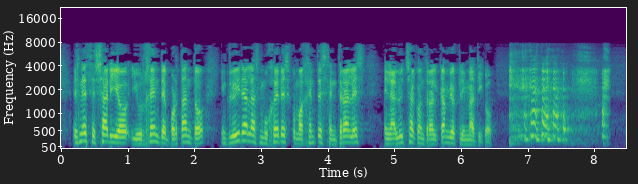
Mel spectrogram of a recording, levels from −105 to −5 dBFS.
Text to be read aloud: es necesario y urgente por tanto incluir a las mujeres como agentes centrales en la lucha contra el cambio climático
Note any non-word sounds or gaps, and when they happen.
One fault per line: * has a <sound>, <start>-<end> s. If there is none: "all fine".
* has a laugh, 6.7-8.3 s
